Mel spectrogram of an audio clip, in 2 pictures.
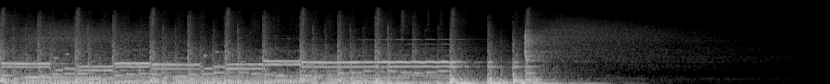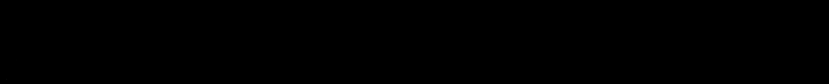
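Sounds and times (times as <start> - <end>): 
level win jingle: 0.0 - 4.8.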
